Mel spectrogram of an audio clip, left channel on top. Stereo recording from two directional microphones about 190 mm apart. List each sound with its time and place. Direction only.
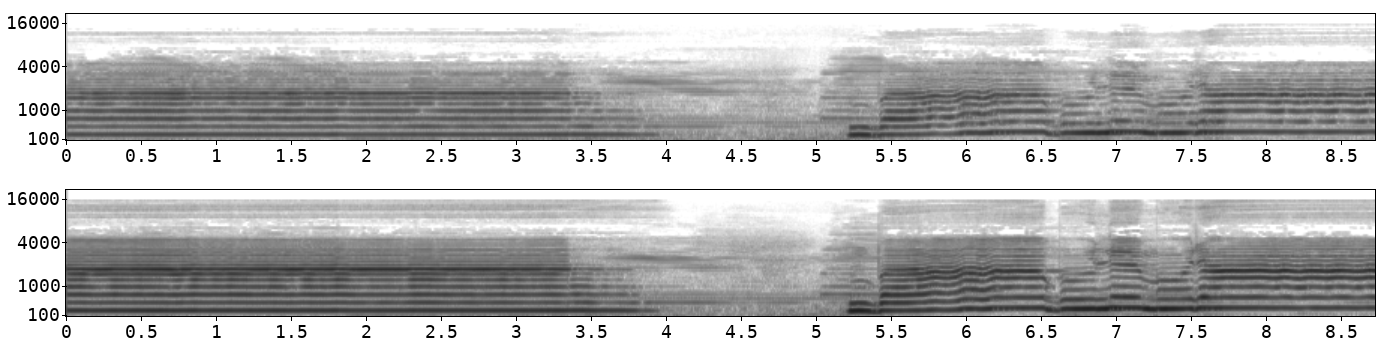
0.0 s music: 65° right (ahead or behind)
5.4 s music: 65° right (ahead or behind)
